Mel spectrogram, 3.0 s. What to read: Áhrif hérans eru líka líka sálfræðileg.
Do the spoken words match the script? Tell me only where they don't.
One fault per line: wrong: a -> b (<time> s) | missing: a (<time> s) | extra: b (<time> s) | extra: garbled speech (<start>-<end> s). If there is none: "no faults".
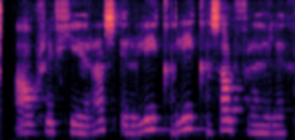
no faults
